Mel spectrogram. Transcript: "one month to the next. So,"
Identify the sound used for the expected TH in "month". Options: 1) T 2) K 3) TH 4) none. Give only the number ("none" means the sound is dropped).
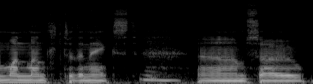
3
